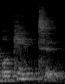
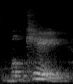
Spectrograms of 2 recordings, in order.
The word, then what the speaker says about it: bouquet: right the next one bokeh it is not bukit it is bokeh and the right pronunciation here in latin okay that is a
